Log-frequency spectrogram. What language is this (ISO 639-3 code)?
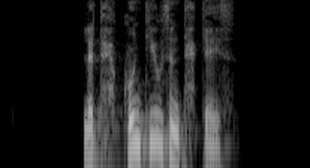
kab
